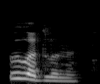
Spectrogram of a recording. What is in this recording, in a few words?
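"ылӧдлыны", Komi, female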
